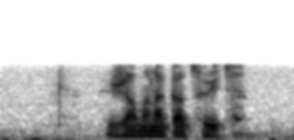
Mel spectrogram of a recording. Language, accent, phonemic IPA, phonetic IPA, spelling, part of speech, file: Armenian, Eastern Armenian, /ʒɑmɑnɑkɑˈt͡sʰujt͡sʰ/, [ʒɑmɑnɑkɑt͡sʰújt͡sʰ], ժամանակացույց, noun, Hy-ժամանակացույց.ogg
- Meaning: timetable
